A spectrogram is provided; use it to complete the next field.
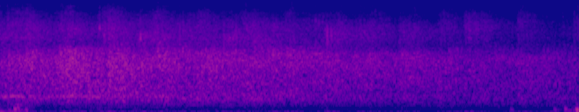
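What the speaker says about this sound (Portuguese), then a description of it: "Aplauda ao Senhor essa noite." Congregation applauding during an evening church service, a steady wash of many hands clapping that holds evenly for the whole stretch, fairly faint and distant, without speech over it.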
